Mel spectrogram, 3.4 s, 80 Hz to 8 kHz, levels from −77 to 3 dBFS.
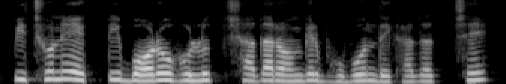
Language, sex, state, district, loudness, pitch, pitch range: Bengali, male, West Bengal, Alipurduar, -19 LUFS, 220 Hz, 210-245 Hz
